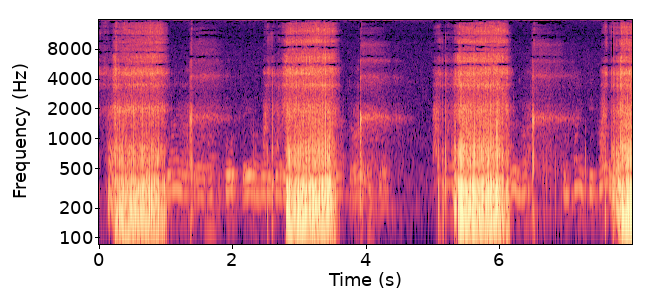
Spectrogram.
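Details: Loud, rough snores about every 2.5 seconds, each followed by quieter breathing noise; snoring.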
